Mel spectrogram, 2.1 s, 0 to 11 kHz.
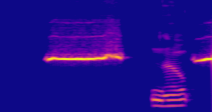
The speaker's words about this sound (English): Really, this is what we're gonna do? It's 10 minutes of fucking whistling into the mic.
